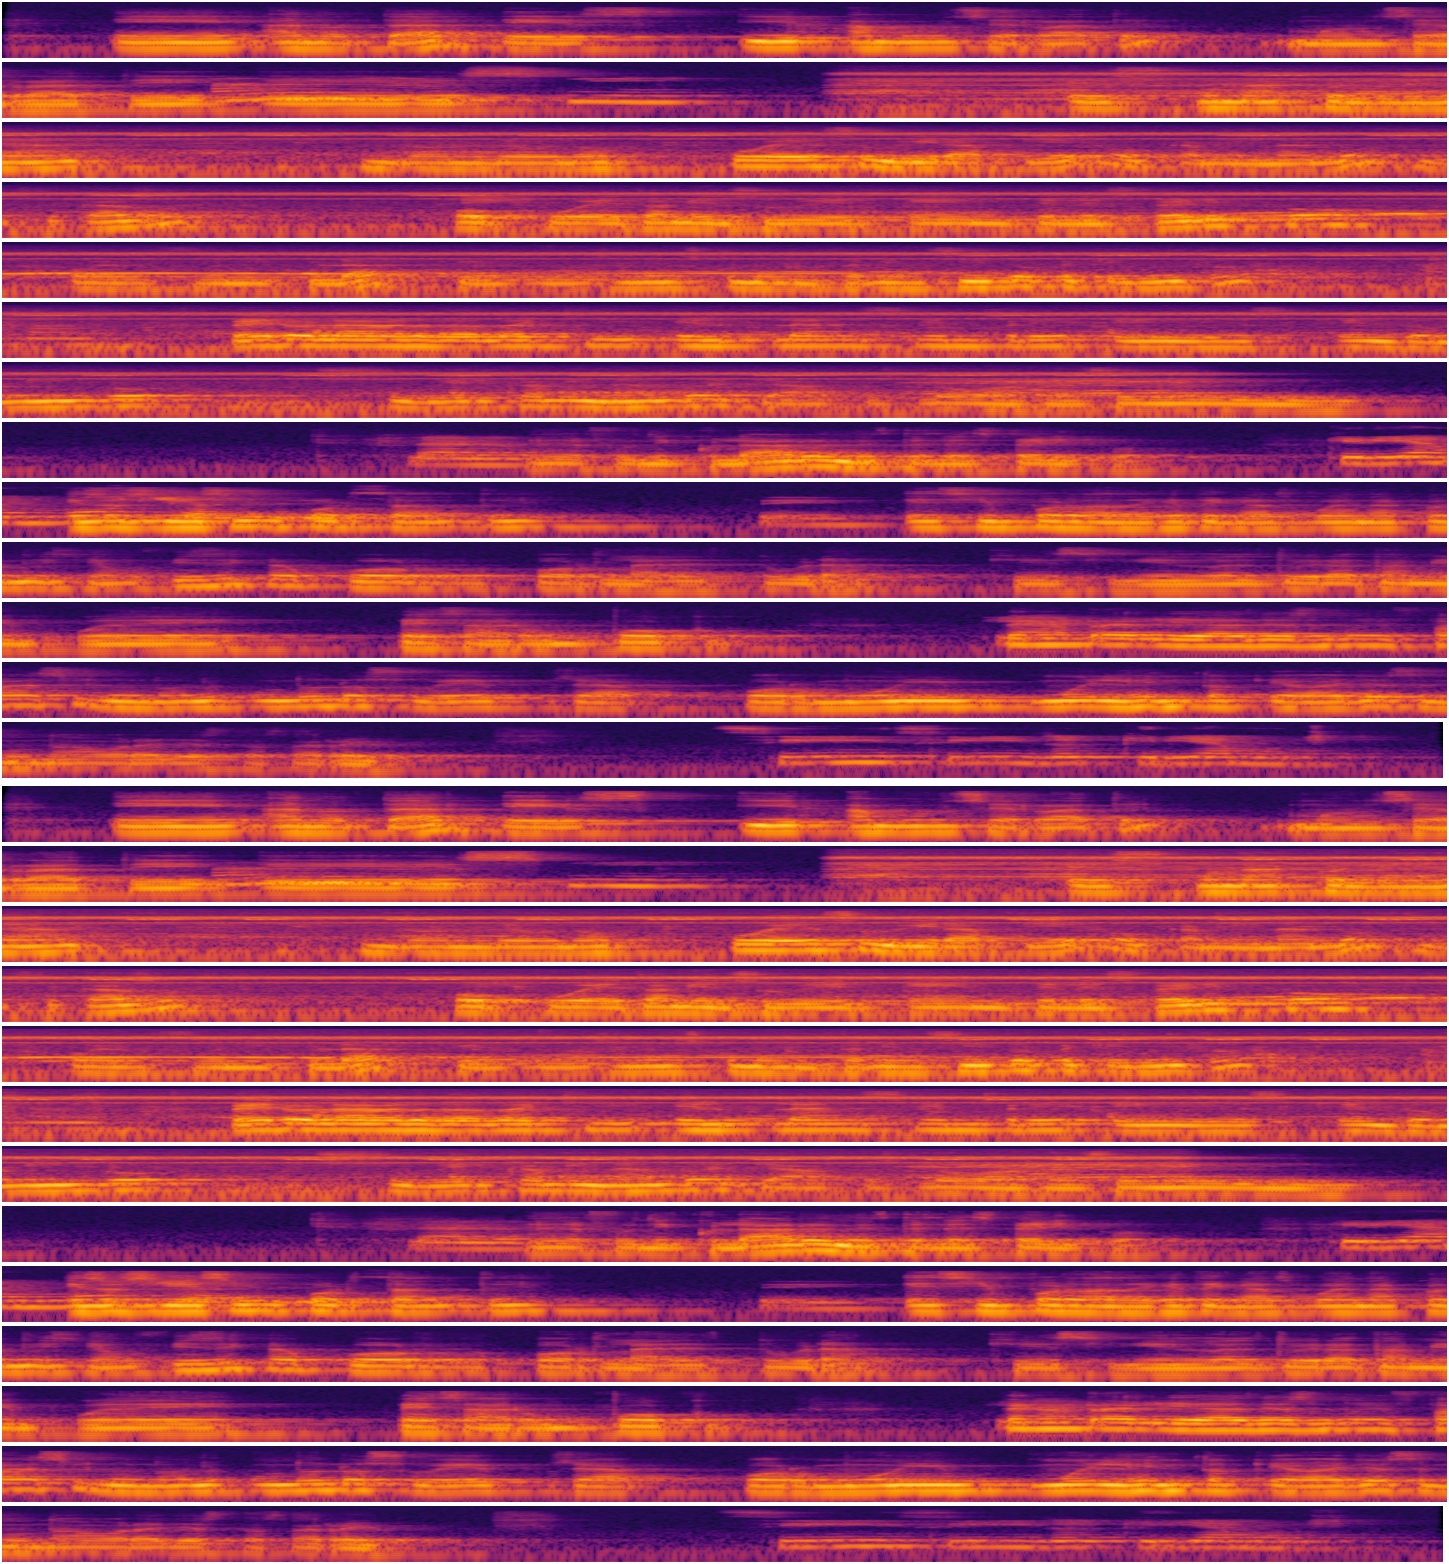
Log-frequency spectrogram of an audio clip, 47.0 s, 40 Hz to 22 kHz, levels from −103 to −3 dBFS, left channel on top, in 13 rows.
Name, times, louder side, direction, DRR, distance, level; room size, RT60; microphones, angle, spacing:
voice 1, 0.3-4.9 6.3-7.5 7.9-11.3 12.0-14.3 14.6-17.6 18.6-22.1 22.5-25.1 26.6-28.1 29.1-30.3 31.2-34.7 35.0-36.7 37.1-38.0 38.6-41.3 41.6-44.3, right 1 dB, 30° right, 8 dB, 1.1 m, -26 dB
voice 2, 4.1-5.4 12.0-12.2 18.0-18.3 26.3-26.6 28.6-30.0 30.8-31.1 38.6-39.0 45.2-46.7, left 1 dB, 65° left, 3 dB, 2.4 m, -32 dB
sound 1, 5.7-24.7, right 6 dB, 85° right, 5.7 m, -30 dB
18.5 x 7.8 x 5.9 m, 0.85 s
head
